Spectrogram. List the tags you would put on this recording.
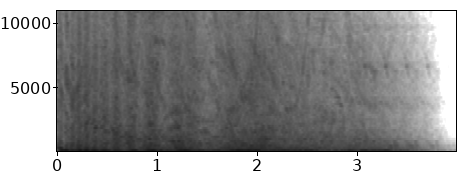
Sound effects > Electronic / Design
sound-design evolving hit sfx

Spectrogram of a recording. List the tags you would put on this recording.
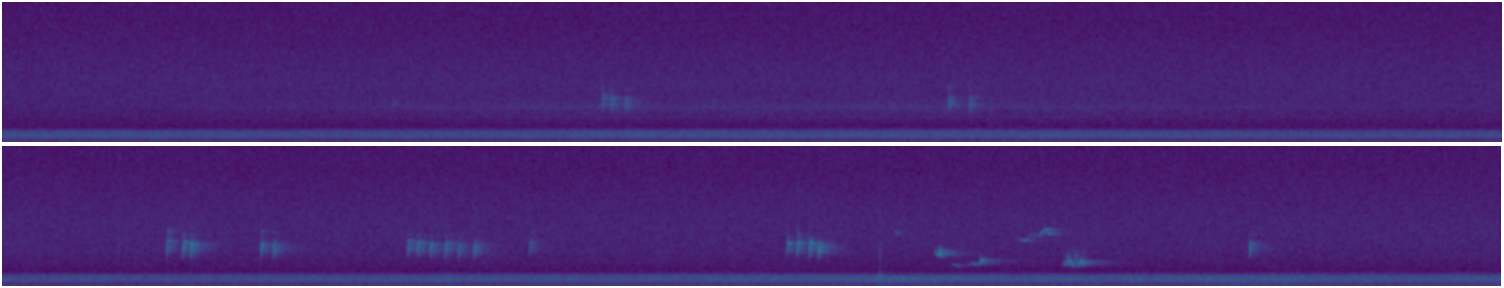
Soundscapes > Nature
soundscape alice-holt-forest natural-soundscape

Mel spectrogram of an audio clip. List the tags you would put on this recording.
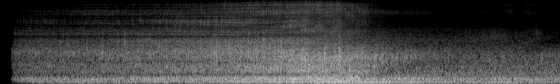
Sound effects > Vehicles
asphalt-road car moderate-speed passing-by studded-tires wet-road

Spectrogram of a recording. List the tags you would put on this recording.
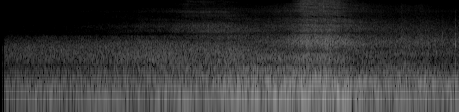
Sound effects > Vehicles
car engine vehicle

